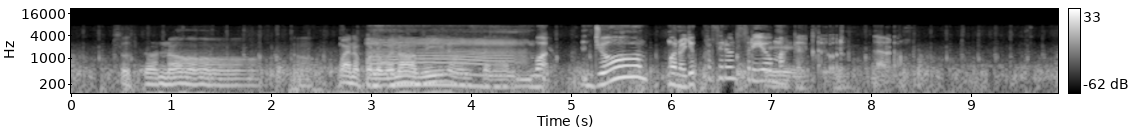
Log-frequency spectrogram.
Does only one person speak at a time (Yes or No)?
No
